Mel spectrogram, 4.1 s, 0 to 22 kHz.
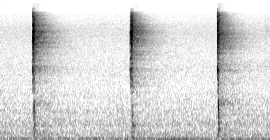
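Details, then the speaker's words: Contactor on 230 V supply through a series lamp (dim bulb tester), plugged into a plug base and switched on: sharp single clacks over a quiet hum as it pulls in; bulb stays dark, no short circuit, normal pull-in. "ඊට පස්සේ මේක on කරලා switch එක on කරනකොට මේ කන්ටැක්ටර් එක වැඩ කරනවා. හැබැයි මේ බල්බ් එක පත්තු වෙන්නේ නැහැ. මොකද මෙතන ෂෝට් සර්කිට් එකක් නැති හින්දා වලට."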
